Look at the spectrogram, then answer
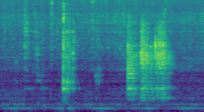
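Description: Green chilies, curry leaves and cilantro fry in a pan while being stirred, giving scraping stirs and bursts of sizzle with quieter gaps between, close up and without talk.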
